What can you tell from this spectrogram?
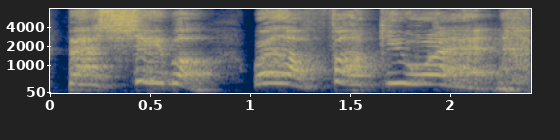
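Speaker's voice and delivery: very high, slow, far-off shouted call; silly high voice. Pretend. Kicking in the haunted house door, high shouted call. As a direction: bellow it out in a squeaky hammed-up voice. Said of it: "That was a really good voice".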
